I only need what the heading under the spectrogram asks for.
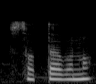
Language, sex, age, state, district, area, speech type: Odia, female, 18-30, Odisha, Jagatsinghpur, rural, spontaneous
